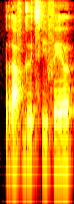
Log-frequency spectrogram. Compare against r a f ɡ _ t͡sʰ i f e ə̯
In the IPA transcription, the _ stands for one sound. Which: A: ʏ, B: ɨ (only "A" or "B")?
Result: B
